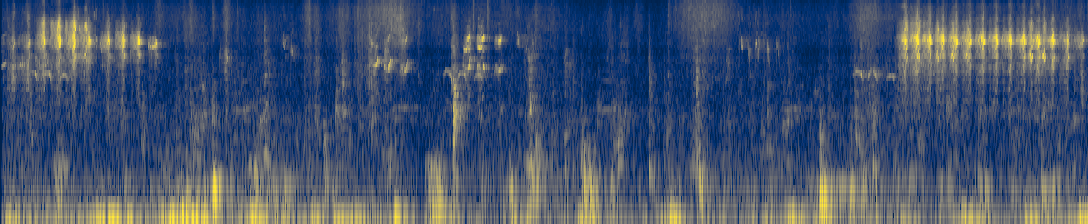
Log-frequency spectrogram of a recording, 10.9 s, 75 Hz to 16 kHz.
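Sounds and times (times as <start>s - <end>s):
pigs eating in a pigsty in a farmyard: 0.0s - 10.8s.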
